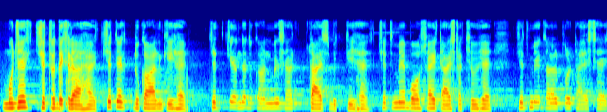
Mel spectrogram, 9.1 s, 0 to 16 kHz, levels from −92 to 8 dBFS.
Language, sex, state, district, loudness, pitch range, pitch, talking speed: Hindi, male, Madhya Pradesh, Dhar, -18 LUFS, 135-165 Hz, 145 Hz, 210 wpm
